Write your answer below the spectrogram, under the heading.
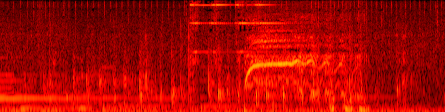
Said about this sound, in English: Just then, a horse and buggy carriage came out of nowhere, almost clipping DJ Jeffy Jeff off the road.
